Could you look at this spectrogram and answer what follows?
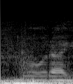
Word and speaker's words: Moray: Is that how you pronounce it, Moray or Maray? Moray.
